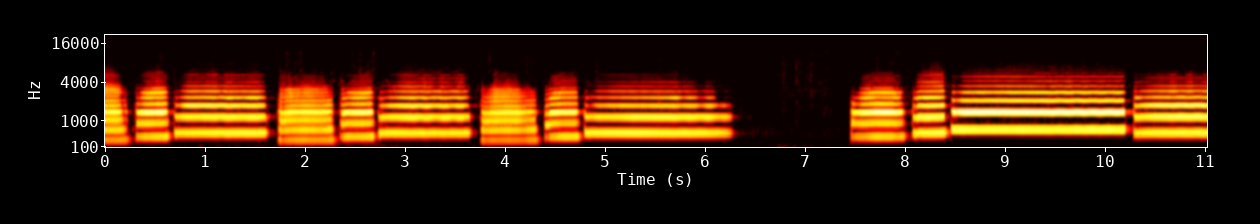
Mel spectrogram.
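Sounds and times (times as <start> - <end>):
solo trumpet call: 0.0 - 6.6, 7.4 - 11.0.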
